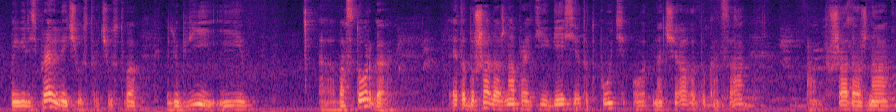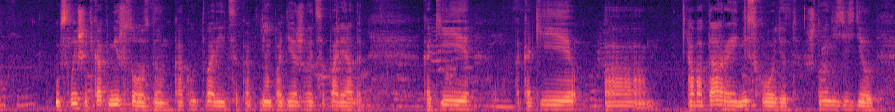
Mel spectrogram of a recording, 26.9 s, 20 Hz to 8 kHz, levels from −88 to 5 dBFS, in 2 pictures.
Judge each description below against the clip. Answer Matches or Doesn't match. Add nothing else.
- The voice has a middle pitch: Doesn't match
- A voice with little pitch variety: Matches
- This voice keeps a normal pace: Doesn't match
